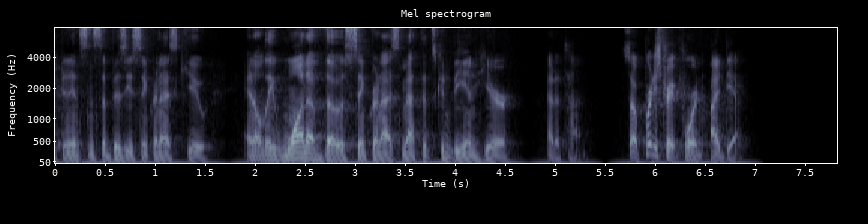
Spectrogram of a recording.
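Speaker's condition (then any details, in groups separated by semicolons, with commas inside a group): No condition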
